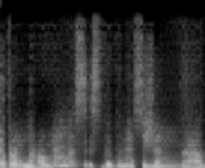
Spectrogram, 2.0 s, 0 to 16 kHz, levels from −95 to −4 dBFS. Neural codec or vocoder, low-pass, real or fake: codec, 44.1 kHz, 0.9 kbps, DAC; 14.4 kHz; fake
